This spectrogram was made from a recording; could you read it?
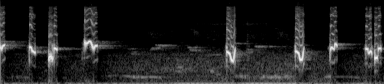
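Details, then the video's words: Sooty-headed bulbul singing clear, liquid two- and three-note whistled phrases separated by short pauses, with faint background hum between the notes. "MASTERAN TRUCUKAN TERBUKTI AMPUH : Ropel Ngalas"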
